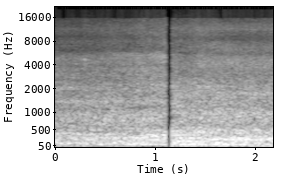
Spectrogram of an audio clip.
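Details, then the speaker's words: Rusi Royal motorcycle test ride after fixing the noisy rear axle bearing found in the gearbox and refilling gear oil: steady engine and road noise, no growl or whine from rear wheel; bearing now quiet. "Na Boss Tim, okay na, wala nang ingay. Wala yan. Wala na. Yan guys, okay na yung ginawa namin na may maingay sa kanyang axle bearing sa hulyan guys."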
